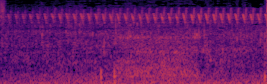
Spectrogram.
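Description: A bird's single high, very fast dry trill, lasting about two seconds, over faint outdoor background.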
